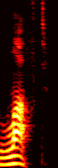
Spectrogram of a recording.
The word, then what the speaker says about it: Luft: we asked him, we said, all right, how do you say it? And he said, Luft.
